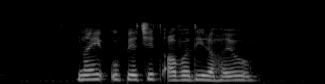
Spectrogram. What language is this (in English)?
Nepali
